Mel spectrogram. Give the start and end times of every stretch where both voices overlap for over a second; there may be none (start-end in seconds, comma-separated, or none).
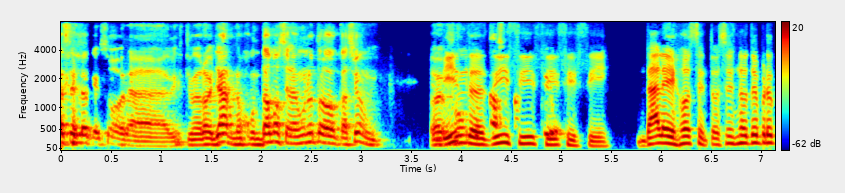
3.7-5.1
